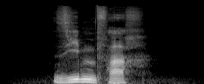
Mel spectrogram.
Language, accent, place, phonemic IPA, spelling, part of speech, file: German, Germany, Berlin, /ˈziːbn̩fax/, siebenfach, adjective, De-siebenfach.ogg
- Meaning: sevenfold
